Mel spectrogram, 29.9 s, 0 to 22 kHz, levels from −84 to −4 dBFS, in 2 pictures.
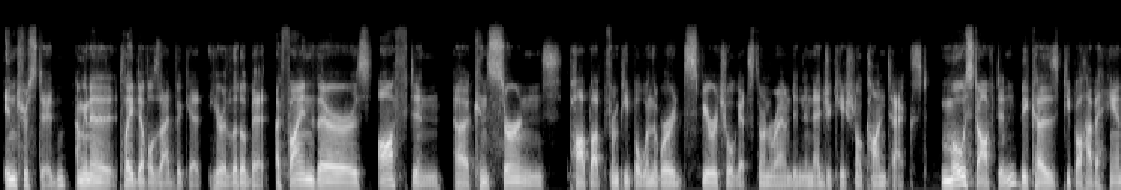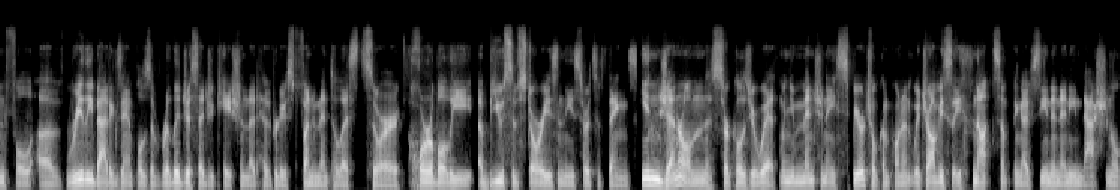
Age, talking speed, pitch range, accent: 30-49, 165 wpm, 80-105 Hz, American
